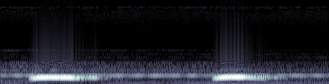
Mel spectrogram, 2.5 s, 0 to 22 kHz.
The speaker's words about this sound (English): In fact, I stayed until 11:15. I didn't know how it was possible, but again, I heard the owl.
